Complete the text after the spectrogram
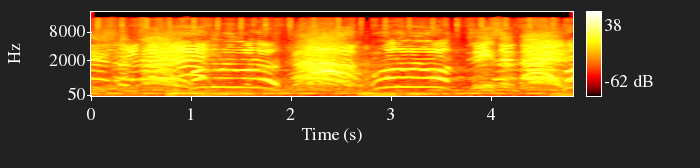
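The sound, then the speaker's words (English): A crowd of about 20 Royal College of Nursing members chants at a picket line outside Guy's Hospital in central London, in -4 temperatures. Loud, rhythmic bursts, several voices rising and falling together in repeated call-like phrases over a steady low hum, with short pauses between each shouted line. “And they're expecting many more this lunchtime at this picket outside Guy's Hospital.”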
